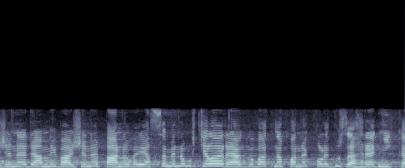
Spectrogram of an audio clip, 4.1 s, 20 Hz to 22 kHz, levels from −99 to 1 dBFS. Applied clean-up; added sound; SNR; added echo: none; none; none; none.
